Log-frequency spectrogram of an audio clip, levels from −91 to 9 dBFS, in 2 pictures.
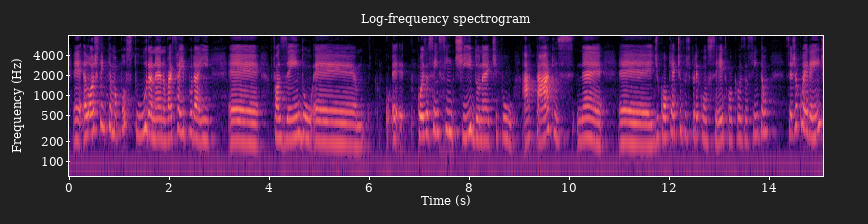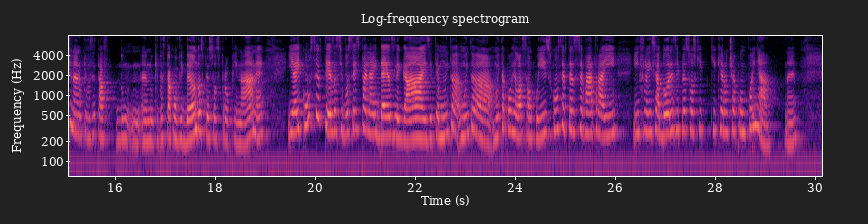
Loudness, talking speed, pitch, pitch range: -25 LUFS, 165 wpm, 235 Hz, 215-280 Hz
